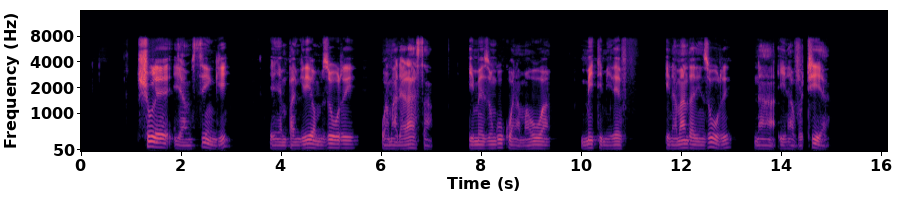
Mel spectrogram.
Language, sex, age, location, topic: Swahili, male, 25-35, Dar es Salaam, education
